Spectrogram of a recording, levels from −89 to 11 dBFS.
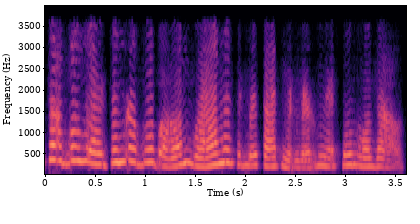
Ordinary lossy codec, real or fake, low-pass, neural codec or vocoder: none; fake; 3.6 kHz; codec, 16 kHz, 0.5 kbps, FreqCodec, smaller model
